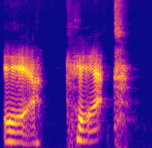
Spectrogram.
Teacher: Not in General American English. The short a is actually eh.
